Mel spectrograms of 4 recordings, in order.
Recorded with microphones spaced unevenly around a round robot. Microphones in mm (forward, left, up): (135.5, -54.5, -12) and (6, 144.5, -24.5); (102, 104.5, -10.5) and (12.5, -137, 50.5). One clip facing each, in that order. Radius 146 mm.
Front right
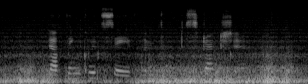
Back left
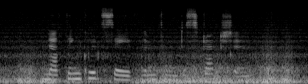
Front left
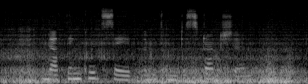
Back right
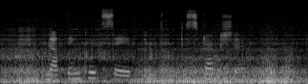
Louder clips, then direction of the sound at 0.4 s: Back left 8 dB, front left 5 dB; 70° left.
